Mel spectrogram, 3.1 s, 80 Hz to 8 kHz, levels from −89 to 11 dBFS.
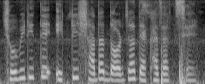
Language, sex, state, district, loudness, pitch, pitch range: Bengali, female, West Bengal, Cooch Behar, -18 LUFS, 235 Hz, 220-275 Hz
